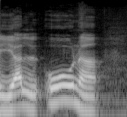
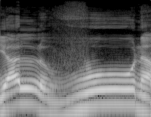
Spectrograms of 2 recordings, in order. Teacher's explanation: वाव हरूफ शफवी में से है, वो होंठों से अदा होता है। होंठ यहाँ देखें, और हल्क जो है गला, वो कितना दूर है।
